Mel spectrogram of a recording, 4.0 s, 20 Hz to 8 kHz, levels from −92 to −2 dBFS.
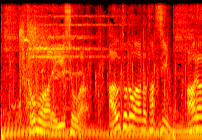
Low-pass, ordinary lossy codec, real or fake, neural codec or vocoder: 7.2 kHz; none; real; none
